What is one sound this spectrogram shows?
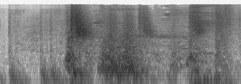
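A loud magical blast bursts and roars.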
